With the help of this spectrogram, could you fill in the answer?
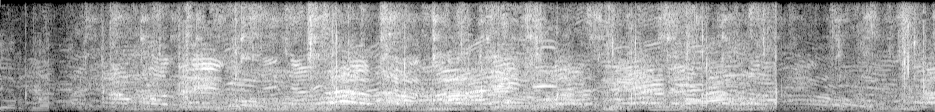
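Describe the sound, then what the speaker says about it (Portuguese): A large crowd in Saurimo greeting the Pope, with loud continuous cheering, shouting and high-pitched voices massed close together throughout. "recebe um banho de multidão em Saurimo"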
